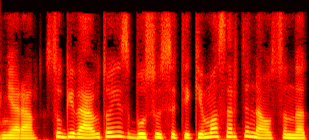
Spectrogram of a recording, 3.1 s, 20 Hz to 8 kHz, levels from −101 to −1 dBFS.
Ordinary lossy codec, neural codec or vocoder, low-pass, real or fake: MP3, 48 kbps; codec, 24 kHz, 0.9 kbps, WavTokenizer, large speech release; 7.2 kHz; fake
